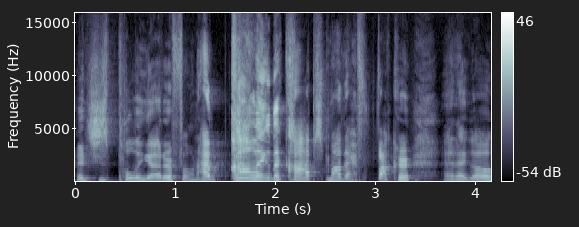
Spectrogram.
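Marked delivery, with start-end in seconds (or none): 1.2-3.4 play-acted enraged woman, high furious screaming. Retelling how an angry woman threatened to call the cops: imitating a woman screaming. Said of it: "looking at her screaming".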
